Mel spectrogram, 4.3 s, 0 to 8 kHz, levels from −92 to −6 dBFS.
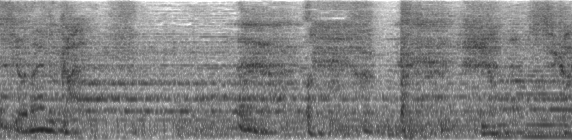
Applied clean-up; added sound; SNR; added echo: none; none; none; reverberation time 0.8 s.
